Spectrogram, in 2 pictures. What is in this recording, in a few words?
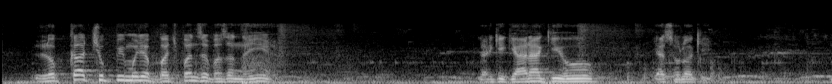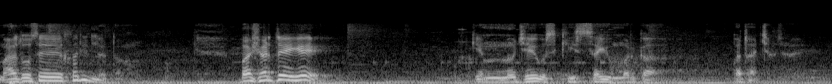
Dialogue Ringtone; Rishi Kapoor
